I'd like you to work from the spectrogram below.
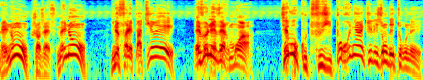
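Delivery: very high, swooping, cross, bad-tempered shouting. An uncle calls across the river to Joseph after wasted shots, bad-tempered shouting. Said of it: "il criait sur un ton de mauvaise humeur".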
